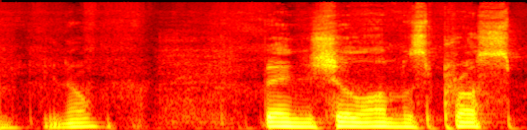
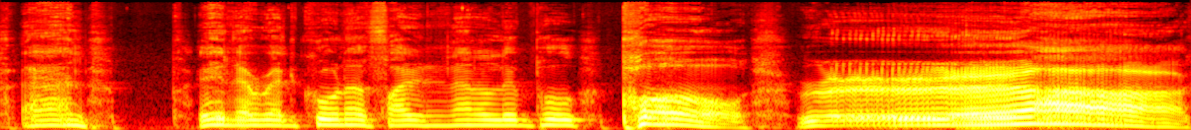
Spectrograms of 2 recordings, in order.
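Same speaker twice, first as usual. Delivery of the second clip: mock announcer, louder and higher; ring announcer; 5 semitones higher, 8 dB louder, slower than usual. Mocking an announcer who forgot a boxer's name, booming. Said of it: "called him".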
